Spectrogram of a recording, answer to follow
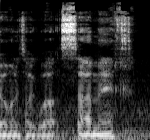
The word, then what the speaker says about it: ס: So sámekh sounds like S, as in Sierra.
